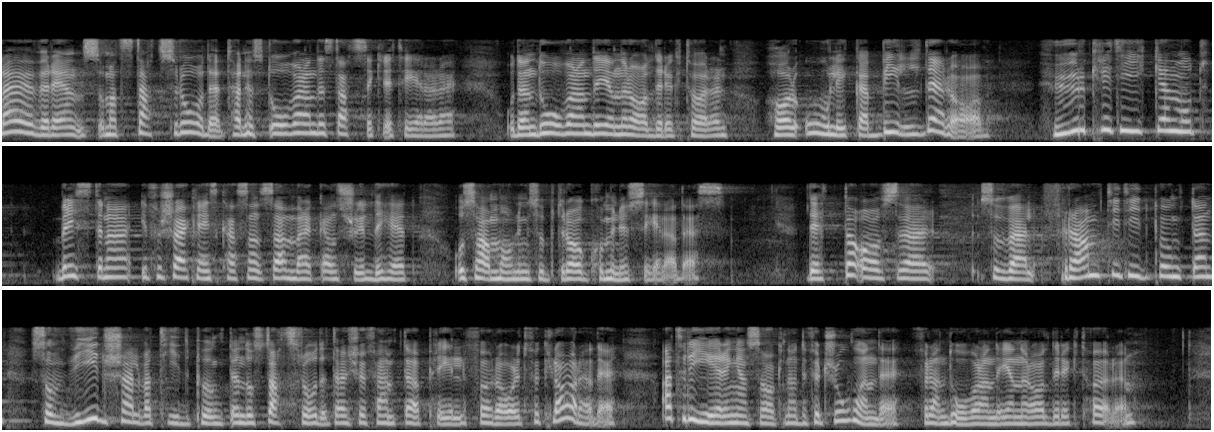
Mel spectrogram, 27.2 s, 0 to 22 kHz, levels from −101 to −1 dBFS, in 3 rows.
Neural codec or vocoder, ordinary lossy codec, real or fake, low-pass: none; none; real; 7.2 kHz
